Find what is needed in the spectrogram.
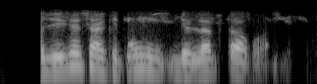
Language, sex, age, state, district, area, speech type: Manipuri, male, 18-30, Manipur, Kangpokpi, urban, conversation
